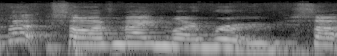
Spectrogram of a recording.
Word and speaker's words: roux: This is called a roux. It's spelled R-O-U-X.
